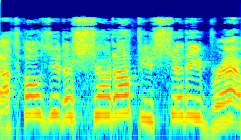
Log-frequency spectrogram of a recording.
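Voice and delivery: high, loud angry yell. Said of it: "when he starts yelling at him".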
